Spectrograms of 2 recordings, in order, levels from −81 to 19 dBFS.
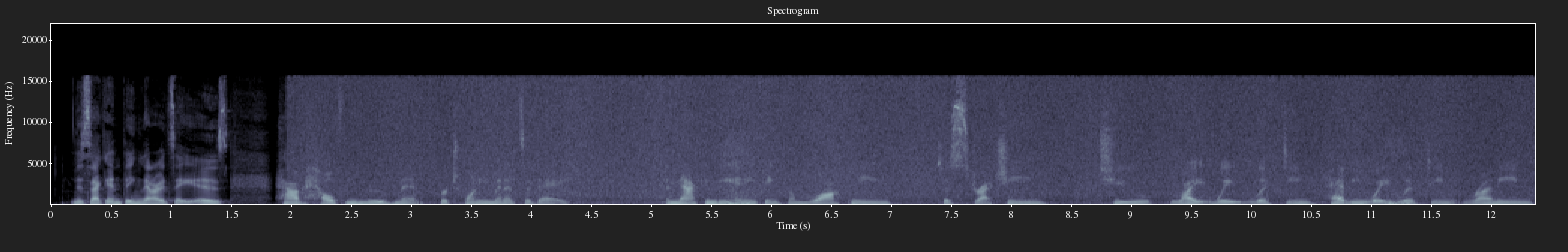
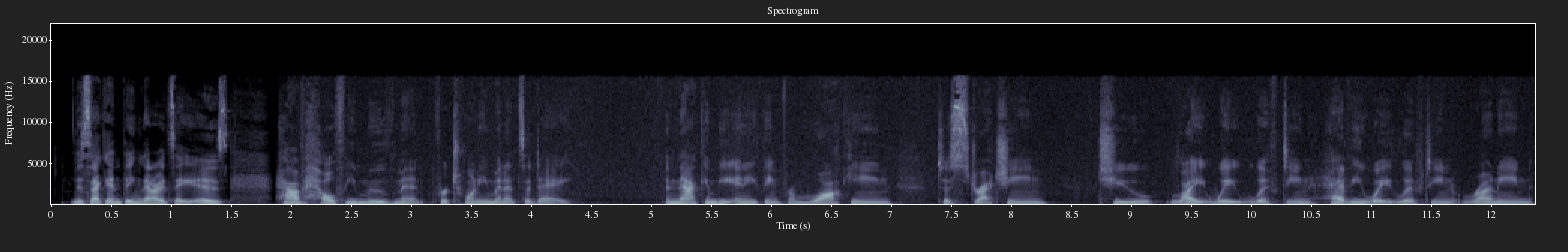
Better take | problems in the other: second | hiss; loud; from 2 s on; 6 dB below the speech; faint in the second

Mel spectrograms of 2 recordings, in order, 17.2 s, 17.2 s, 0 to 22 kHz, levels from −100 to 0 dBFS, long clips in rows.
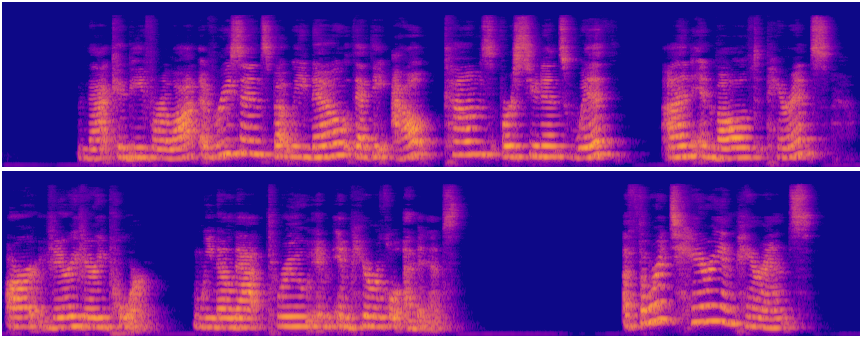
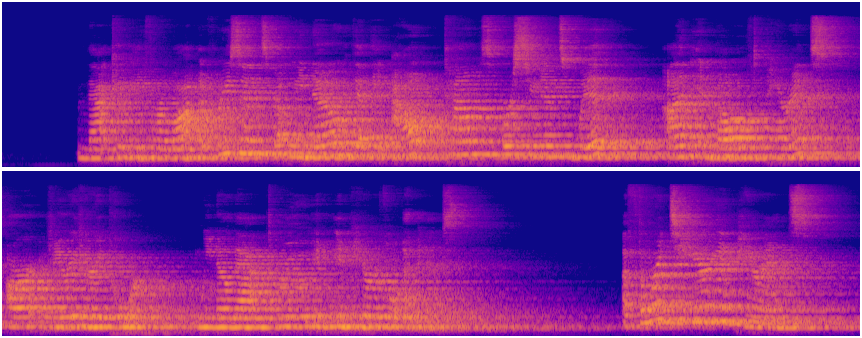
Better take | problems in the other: first | room echo; strong; dies away in 3 s; slight in the first // off-mic speech; far; far in the first

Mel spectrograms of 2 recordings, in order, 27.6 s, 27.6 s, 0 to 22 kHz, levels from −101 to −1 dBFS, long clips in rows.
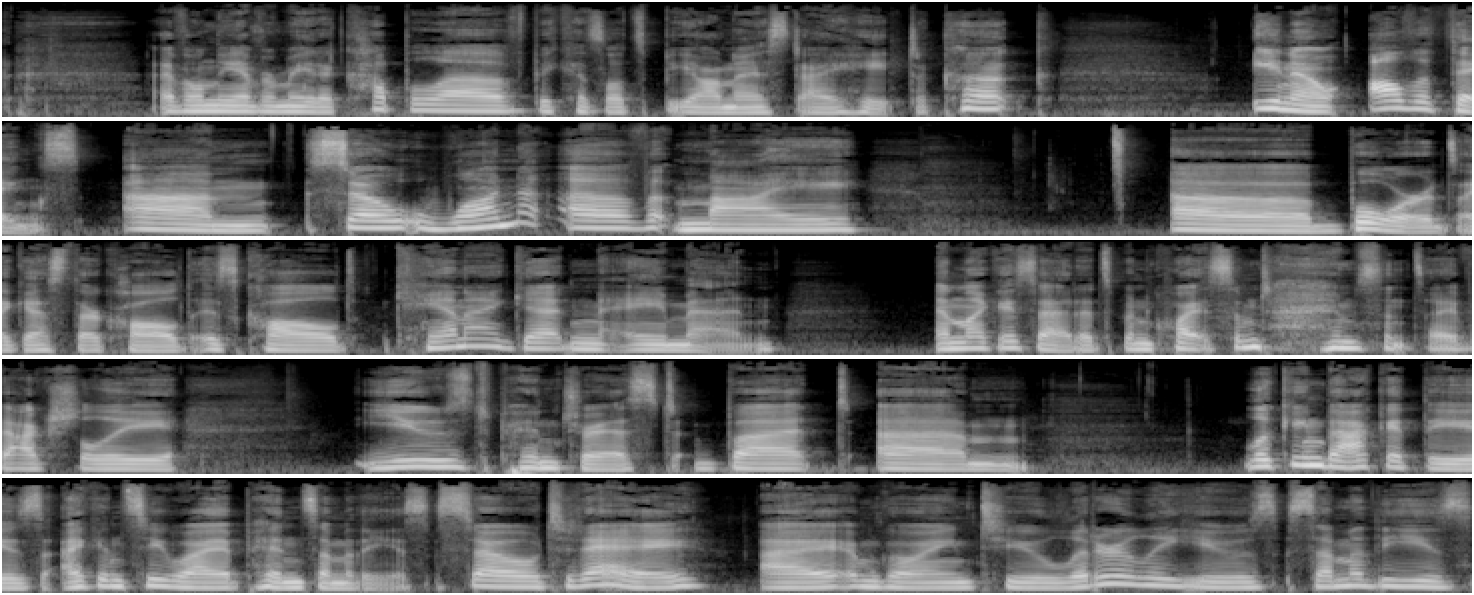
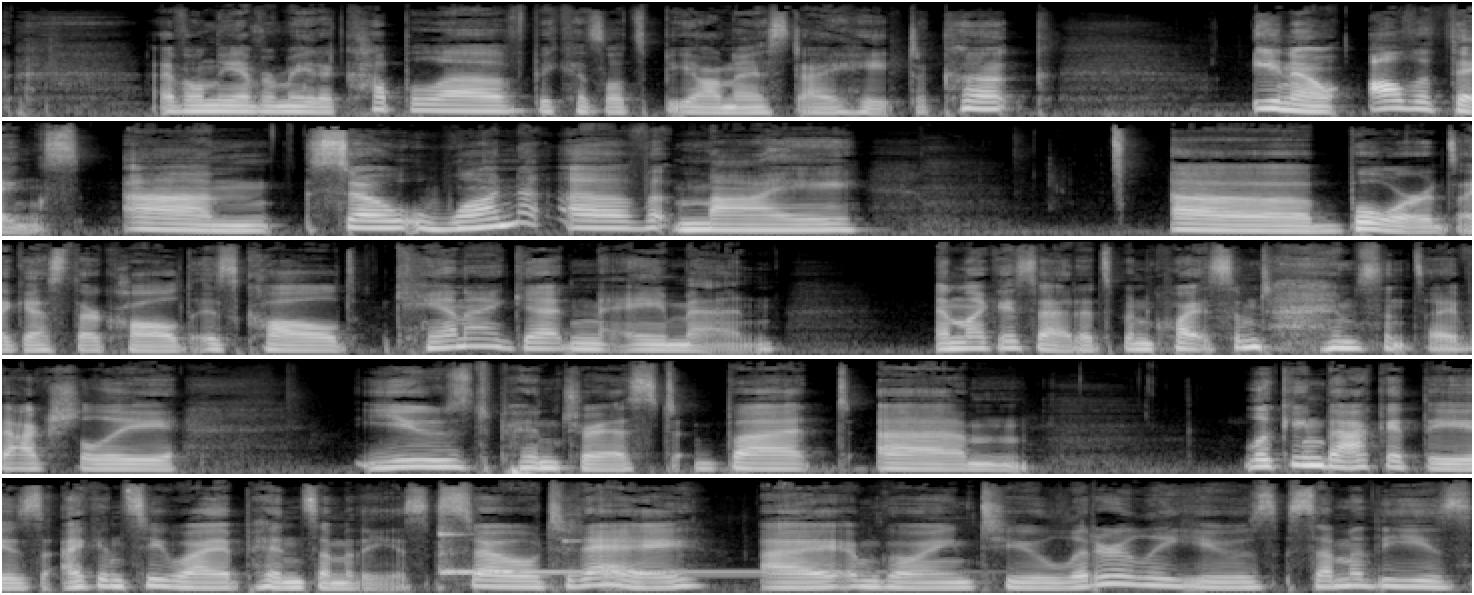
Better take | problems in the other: first | doorbell; noticeable; from 24 to 25 s; peak 5 dB below the speech

